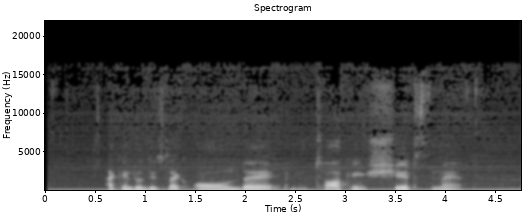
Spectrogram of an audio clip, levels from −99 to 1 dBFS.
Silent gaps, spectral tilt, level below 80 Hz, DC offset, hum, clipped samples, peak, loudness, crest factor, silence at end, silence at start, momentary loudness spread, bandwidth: none; -7 dB/octave; -38 dBFS; under 0.1%; none; under 0.1%; -8 dBFS; -25 LUFS; 18 dB; 0 s; 0.05 s; 19 LU; 16.5 kHz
